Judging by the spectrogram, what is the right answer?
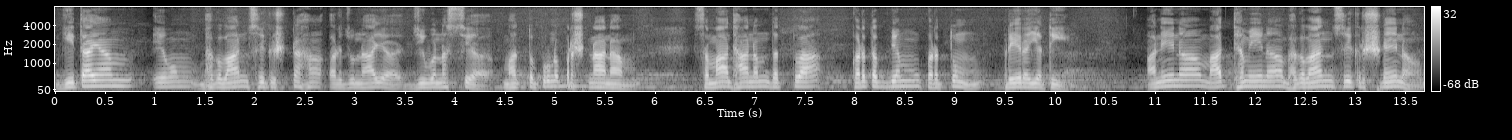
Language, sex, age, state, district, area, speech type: Sanskrit, male, 18-30, Uttar Pradesh, Lucknow, urban, spontaneous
